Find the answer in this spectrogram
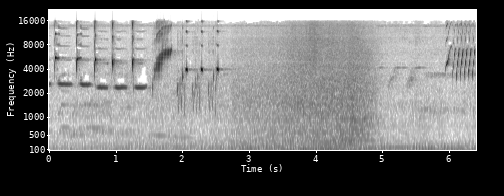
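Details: Canaries singing in the wild: a series of evenly spaced high chirps, then a quick burst of three sharp notes, a stretch of soft broadband rushing noise, and a fresh high trill starting at the end.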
